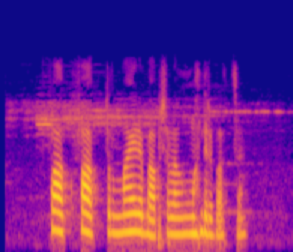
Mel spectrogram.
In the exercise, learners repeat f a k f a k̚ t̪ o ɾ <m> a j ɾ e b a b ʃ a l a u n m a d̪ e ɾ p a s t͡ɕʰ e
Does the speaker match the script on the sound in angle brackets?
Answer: yes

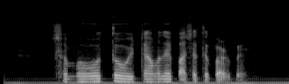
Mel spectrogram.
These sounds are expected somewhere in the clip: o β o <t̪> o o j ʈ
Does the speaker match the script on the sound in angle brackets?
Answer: yes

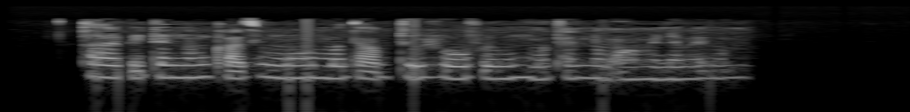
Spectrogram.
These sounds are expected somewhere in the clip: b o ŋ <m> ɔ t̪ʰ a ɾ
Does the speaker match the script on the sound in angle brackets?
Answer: yes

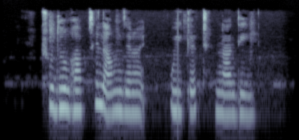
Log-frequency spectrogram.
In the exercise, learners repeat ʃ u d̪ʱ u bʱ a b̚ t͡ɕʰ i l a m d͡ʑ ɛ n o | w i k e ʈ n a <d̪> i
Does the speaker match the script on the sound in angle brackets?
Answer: yes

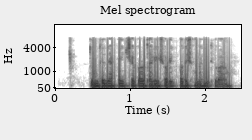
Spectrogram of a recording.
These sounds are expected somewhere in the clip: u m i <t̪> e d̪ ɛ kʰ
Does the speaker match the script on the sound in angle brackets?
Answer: yes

